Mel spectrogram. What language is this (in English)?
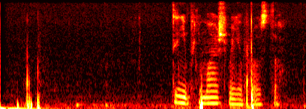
Russian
